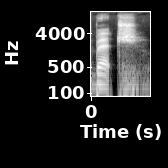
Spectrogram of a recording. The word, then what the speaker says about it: Becz: Becz.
